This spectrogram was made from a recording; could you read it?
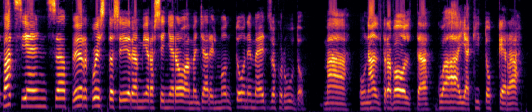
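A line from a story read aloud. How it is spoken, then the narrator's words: Sighing reply. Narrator (Italian): rispose Mangiafoco, poi soggiunse sospirando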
